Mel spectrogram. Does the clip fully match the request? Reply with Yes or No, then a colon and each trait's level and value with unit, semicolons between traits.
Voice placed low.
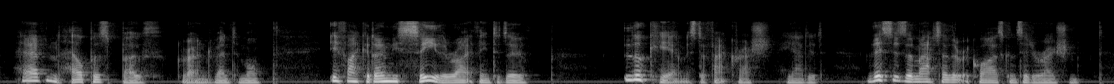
Yes: low, 110 Hz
